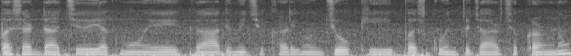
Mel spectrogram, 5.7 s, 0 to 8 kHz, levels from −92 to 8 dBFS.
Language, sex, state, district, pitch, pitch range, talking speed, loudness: Garhwali, male, Uttarakhand, Tehri Garhwal, 115 Hz, 115-120 Hz, 155 wpm, -17 LUFS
